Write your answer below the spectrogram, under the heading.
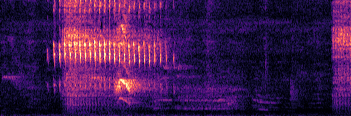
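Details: Tame forktail in 'ngitir' master song: a fast, harsh, buzzing trill of rapid pulses lasting about a second, with a brief squeaky whistle inside, then quieter faint notes.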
